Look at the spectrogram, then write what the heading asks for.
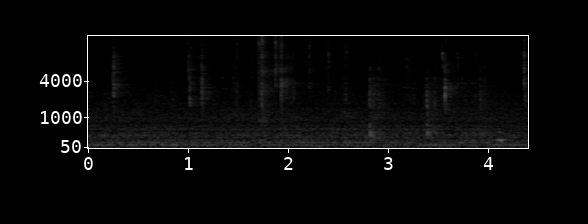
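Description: Quiet crunching of raw vegetables being bitten and chewed: a few short, crisp crunches spread out over a low steady hum.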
